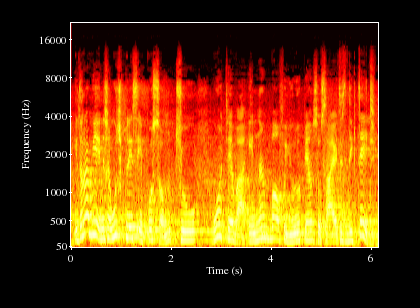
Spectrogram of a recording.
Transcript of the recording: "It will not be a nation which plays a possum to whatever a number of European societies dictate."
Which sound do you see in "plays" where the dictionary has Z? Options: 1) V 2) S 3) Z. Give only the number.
2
